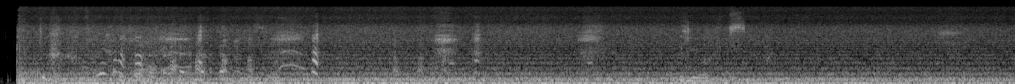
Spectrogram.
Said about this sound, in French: Alors, par exemple, j'ai créé pour vous en deux clics un bruit brun. C'est un bruit qui ressemble un peu à des vagues. Il est plus grave que le bruit blanc et on l'utilise généralement pour endormir les bébés. Voici mon bruit brun.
